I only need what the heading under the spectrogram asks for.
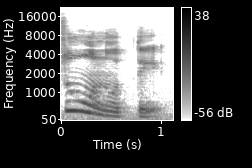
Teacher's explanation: Ми чуємо подовжений с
